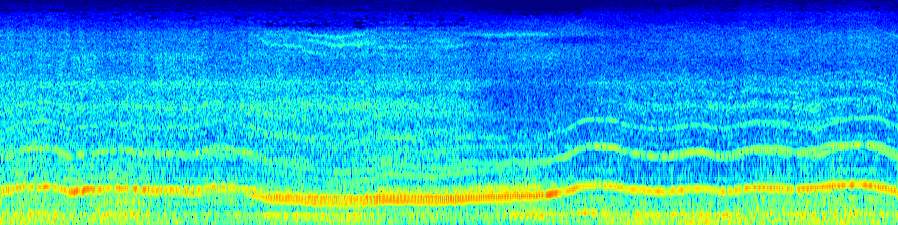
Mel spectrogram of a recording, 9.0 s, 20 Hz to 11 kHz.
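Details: Immersion Vortex 250 Pro quadcopter motors on test run after fixing bad bearing sounds, which the owner thinks are fixed; one motor slightly warm afterward: clean smooth whine rising and dipping with throttle, no grinding or rattle. Normal running.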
